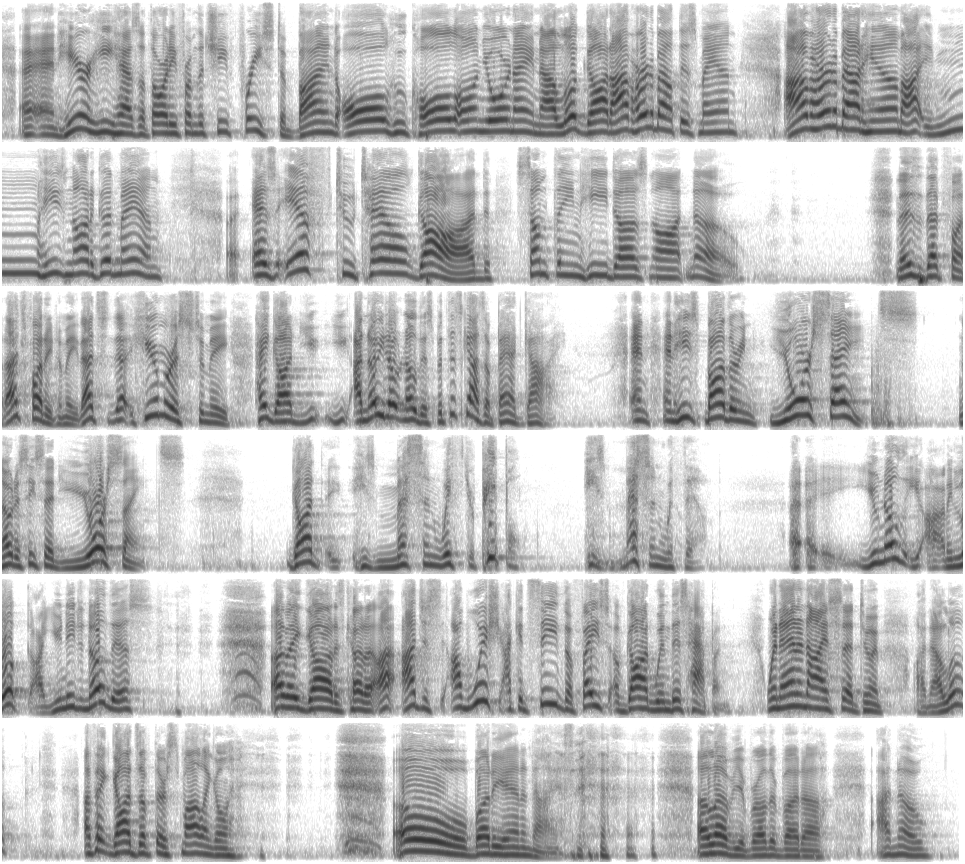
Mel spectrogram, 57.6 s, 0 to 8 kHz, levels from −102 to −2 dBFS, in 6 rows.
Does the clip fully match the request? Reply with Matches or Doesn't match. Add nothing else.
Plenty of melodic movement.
Matches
